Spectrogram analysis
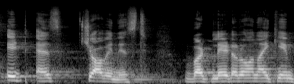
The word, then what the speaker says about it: chauvinist: is chauvinist c-h-a-u-v-i-n-i-s-t so we speak it as chauvinist when I was younger I used to pronounce it pronounce it as chauvinist but later on I came to know it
